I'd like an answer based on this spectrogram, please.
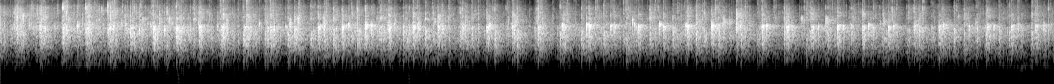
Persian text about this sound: تا جایی که میتونید تشویقشون کنید.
